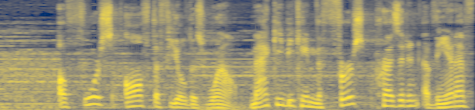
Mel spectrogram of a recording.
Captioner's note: voiceover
